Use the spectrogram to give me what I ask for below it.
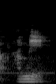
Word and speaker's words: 雨: คันจิ นะ ครับ อ่า อัน นี้ อ่าน ว่า อเม ว่า ฝน เนาะ มัน ก็ เหมือน ฝน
